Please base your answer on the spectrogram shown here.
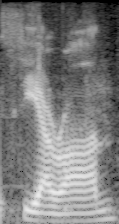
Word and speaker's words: Ciaran: Henri, I don't want to embarrass you, but you've been pronouncing your character's name wrong. It's actually Ciaran.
